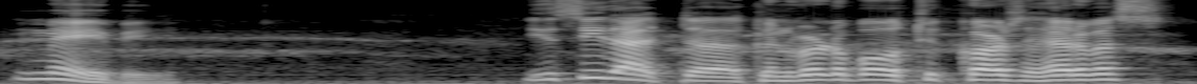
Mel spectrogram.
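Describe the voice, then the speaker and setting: A man's voice: high-pitched, animated, normal speed, a bit bright, slight background noise. A man playing a cynical, laconic, world-weary private detective who is protective of a woman in a noir radio play. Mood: probing, wry. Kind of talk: radio play acting with first-person noir narration.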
